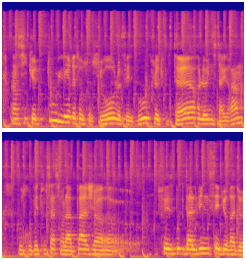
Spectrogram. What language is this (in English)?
French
